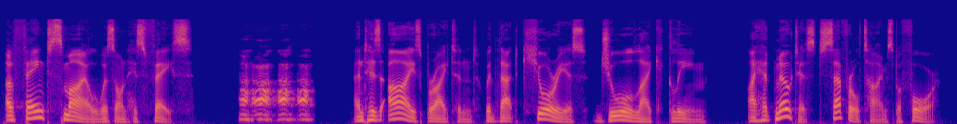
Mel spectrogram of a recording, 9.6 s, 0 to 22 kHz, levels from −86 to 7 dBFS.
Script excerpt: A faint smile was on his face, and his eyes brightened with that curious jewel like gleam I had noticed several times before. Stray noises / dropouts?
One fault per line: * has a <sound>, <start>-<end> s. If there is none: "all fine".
* has a laugh, 2.4-3.2 s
